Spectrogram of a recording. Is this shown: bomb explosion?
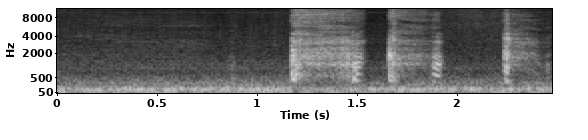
no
